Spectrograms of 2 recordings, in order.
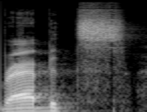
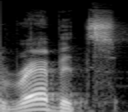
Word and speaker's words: rabbit: Muita atenção na pronúncia do rabbit. Ó, parece que é rabbit aqui, né? Mas, nossa, completamente errado. A gente tem que pronunciar esse R como se fosse um R dobrado, tá? A gente fala retroflexo, né? Rabbit, ok?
